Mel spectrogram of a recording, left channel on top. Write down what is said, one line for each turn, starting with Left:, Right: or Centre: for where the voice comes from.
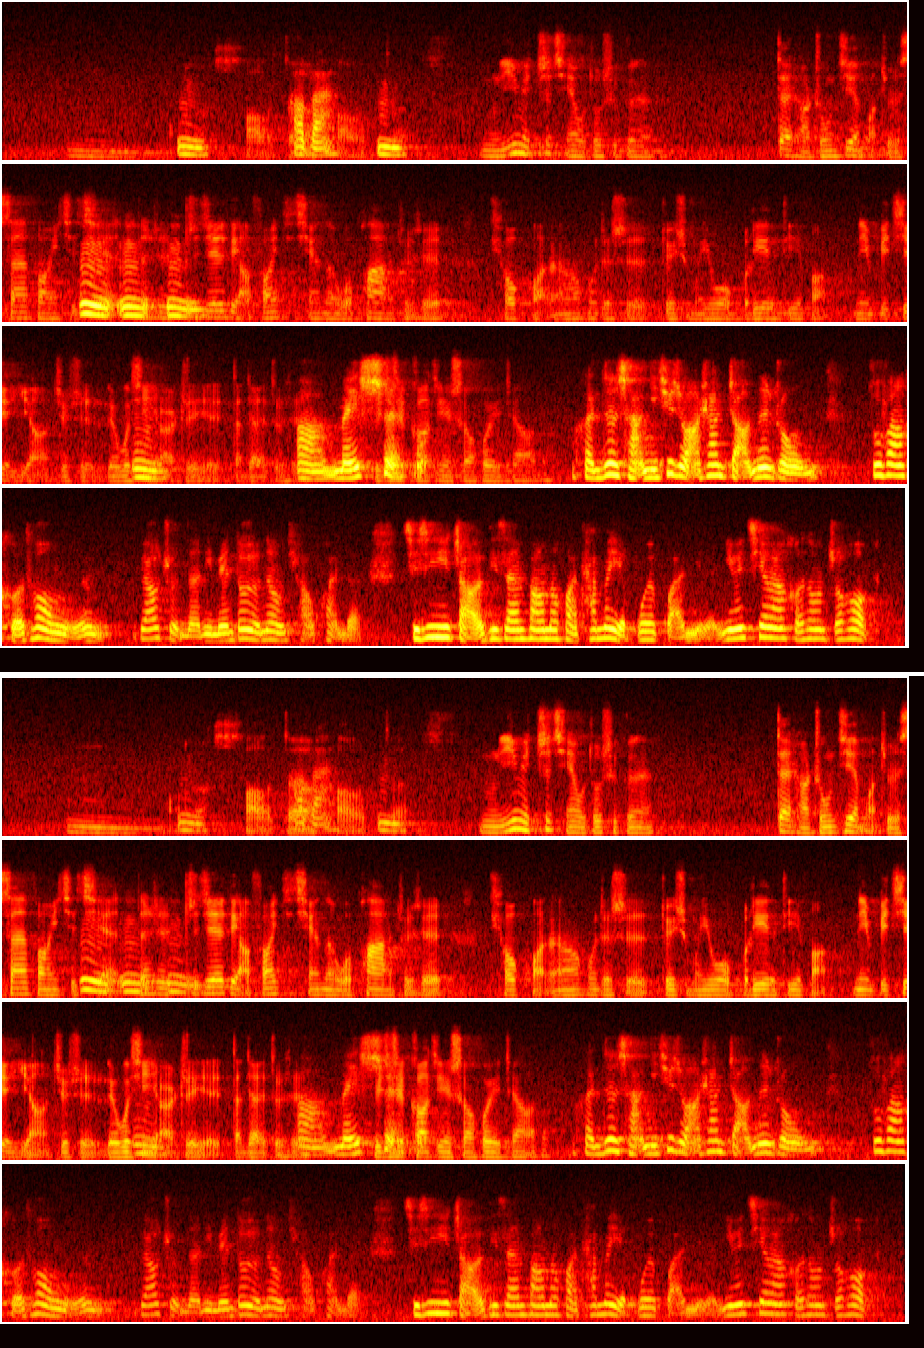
Right: 嗯，
Left: 嗯，
Right: 好的好的，
Left: 好吧，嗯
Right: 嗯，因为之前我都是跟带上中介嘛，就是三方一起签，
Left: 嗯嗯嗯
Right: 但是直接两方一起签呢，我怕就是条款啊，或者是对什么有我不利的地方，你别介意啊，就是留个心眼儿，
Left: 嗯
Right: 这也大家也都是，
Left: 啊，没事，
Right: 尤其是刚进社会这样的。
Left: 很正常。你去网上找那种租房合同，嗯，标准的里面都有那种条款的。其实你找了第三方的话，他们也不会管你的，因为签完合同之后，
